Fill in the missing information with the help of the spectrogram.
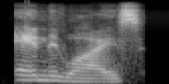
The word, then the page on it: anywise: Indian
